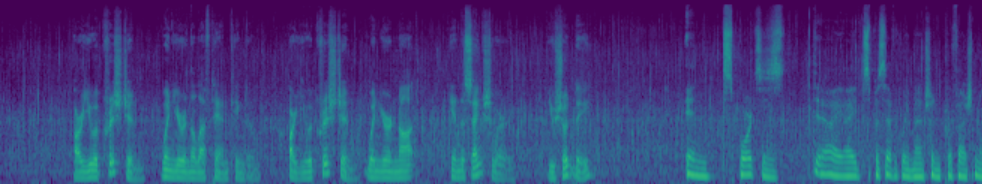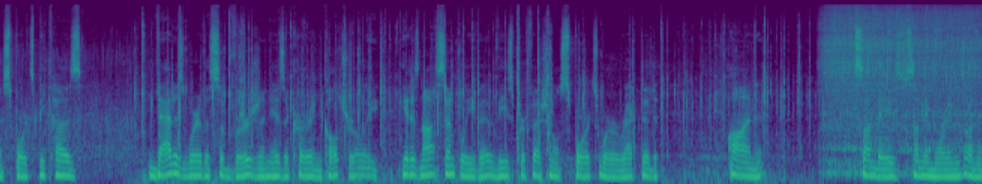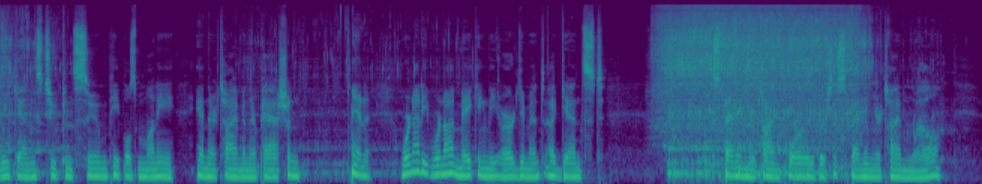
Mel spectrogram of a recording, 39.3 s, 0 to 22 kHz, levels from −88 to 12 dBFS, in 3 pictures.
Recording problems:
household noises; loud; throughout; 6 dB below the speech

